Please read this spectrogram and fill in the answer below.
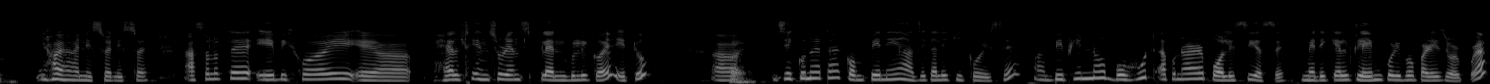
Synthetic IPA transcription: ɦɔjɦɔjnisɔjnisːɔja̰sɔlɔtɛʔejbixɔj | hɛlt̪ʰinsuɹɛnsplɛnbulikɔjetʊ | zikʊnuɛtakɔmpeniɛazikalikikoɹisɛbibʱinːɔboɦutʰapʊnaɹpɔlisiasɛmedikɛlklemkoɹibɔpaɹizɔɹpɔɹa

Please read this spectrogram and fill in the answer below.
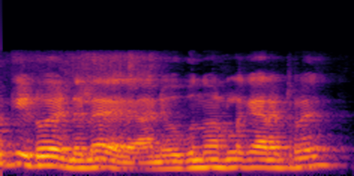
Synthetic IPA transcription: k̬ːiiɽuʋoːjuɳɖɐlːeɐnubɐbunːuʋɐrlːɐkaːɾɐk̚ʈɐrɨ

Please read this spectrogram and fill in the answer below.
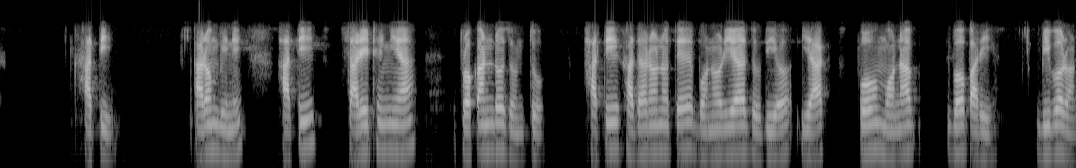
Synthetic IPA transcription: hat̪i | aɹɔmbʱinihati | saɹiʈʰeŋija | pɹɔkandɔzɔntu | hat̪ikʰad̪ʱaɹɔnɔtɛbɔnɔɹijazodijɔijak̚ | pɔɦmɔna | bɔpaɹi | bibɔɹɔn

